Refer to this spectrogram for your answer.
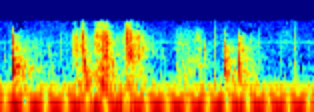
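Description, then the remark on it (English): The door handle of the recorder's office is rattled and tried, with a few sharp clicks and a short scraping swing as the door opens, then two more quick latch clicks, all over a low steady hum. “Let us try the door.”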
